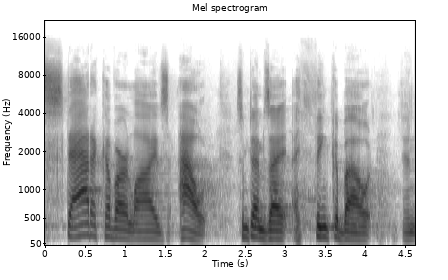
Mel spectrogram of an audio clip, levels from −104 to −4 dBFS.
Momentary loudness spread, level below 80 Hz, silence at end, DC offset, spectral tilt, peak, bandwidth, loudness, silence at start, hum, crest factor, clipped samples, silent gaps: 13 LU; -84 dBFS; 0 s; under 0.1%; -5 dB/octave; -8 dBFS; 10.5 kHz; -26 LUFS; 0 s; none; 18 dB; under 0.1%; none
